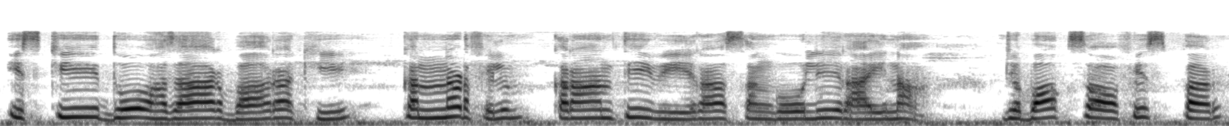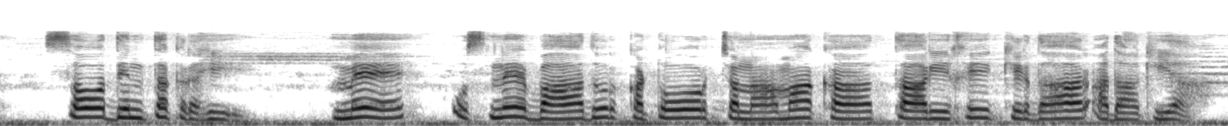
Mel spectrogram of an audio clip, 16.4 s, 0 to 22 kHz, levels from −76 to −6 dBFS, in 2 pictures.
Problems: constant background noise, background conversations at intervals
